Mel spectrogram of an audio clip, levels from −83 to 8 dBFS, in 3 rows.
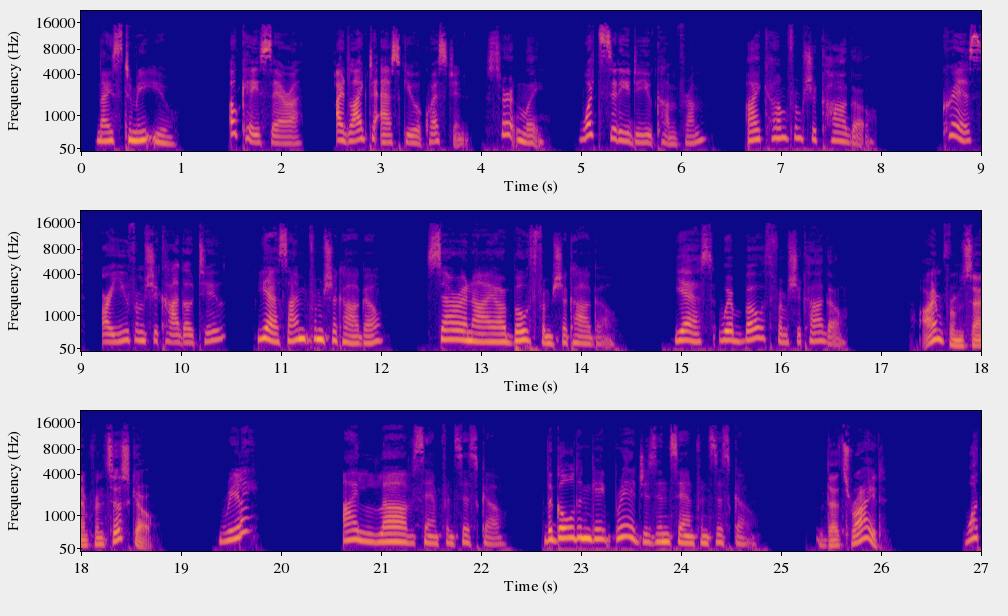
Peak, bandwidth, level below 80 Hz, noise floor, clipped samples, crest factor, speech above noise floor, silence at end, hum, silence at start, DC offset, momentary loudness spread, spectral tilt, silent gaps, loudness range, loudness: -6 dBFS; 15.5 kHz; -54 dBFS; -89 dBFS; under 0.1%; 20 dB; 65 dB; 0 s; none; 0.15 s; under 0.1%; 15 LU; -5 dB/octave; none; 6 LU; -25 LUFS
